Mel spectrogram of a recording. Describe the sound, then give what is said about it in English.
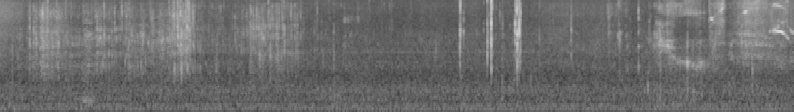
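Wet sipping of a Christmassy winter-spiced drink and mouth noises right at the microphone, with a few sharp smacking clicks near the middle, over a steady low rumble and no talking. “Drinking sounds in the microphone are nice.”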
